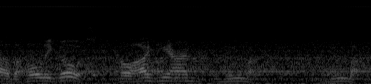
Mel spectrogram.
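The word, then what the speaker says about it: πνεῦμα: Pneuma, like words like pneumatic, means the Holy Ghost or the Holy Spirit.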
